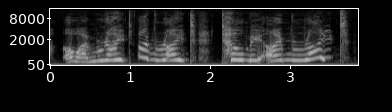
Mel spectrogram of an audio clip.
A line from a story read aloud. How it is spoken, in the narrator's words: he cried out as a child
